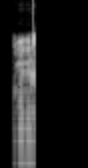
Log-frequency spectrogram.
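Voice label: Police Northwest District Tac, radio; wake; p25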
